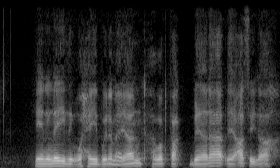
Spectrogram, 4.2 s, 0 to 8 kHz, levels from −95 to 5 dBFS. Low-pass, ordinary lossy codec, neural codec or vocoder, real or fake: none; none; codec, 16 kHz, 0.5 kbps, FunCodec, trained on LibriTTS, 25 frames a second; fake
